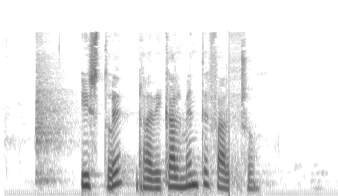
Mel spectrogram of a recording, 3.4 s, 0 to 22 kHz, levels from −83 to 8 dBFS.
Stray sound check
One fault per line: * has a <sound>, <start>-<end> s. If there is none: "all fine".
* has a dropout, 2.3-2.4 s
